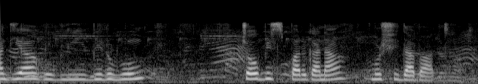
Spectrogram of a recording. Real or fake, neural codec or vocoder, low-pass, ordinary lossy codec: real; none; 7.2 kHz; none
